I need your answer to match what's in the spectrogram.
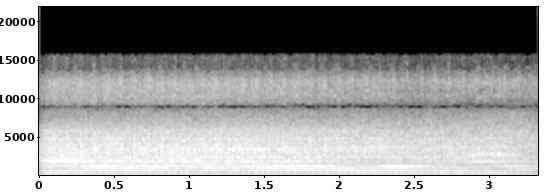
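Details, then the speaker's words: During a charging test at idle, with the battery fine and alternator connections checked good, a steady high-pitched whine holds over the engine. Voltage reads low at 12 V and the alternator is believed to be whining and failing. "can you hear that you can hear the alternator whining I'm sure that's the alternator"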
